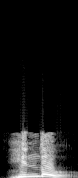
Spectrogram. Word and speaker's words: हिंदू: फारसी लोग अपनी भाषा में स का उच्चारण करते थे, है। स को क्या बोलते थे बेटा? है। सिंधु को उन्होंने क्या बोला बेटा? हिंदू।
